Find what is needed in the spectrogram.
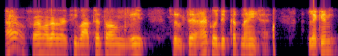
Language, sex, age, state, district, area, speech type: Hindi, male, 30-45, Uttar Pradesh, Chandauli, urban, conversation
